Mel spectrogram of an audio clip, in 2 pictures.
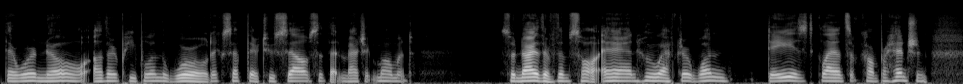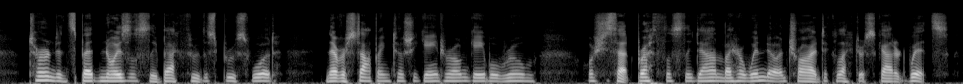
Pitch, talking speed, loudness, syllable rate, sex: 150 Hz, 195 wpm, -20 LUFS, 5.8 syllables/s, female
